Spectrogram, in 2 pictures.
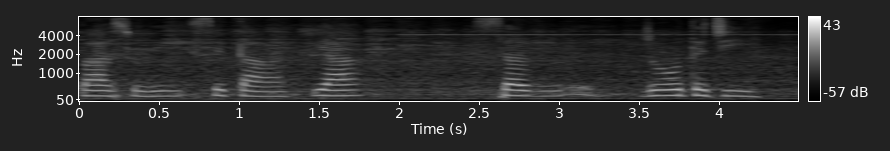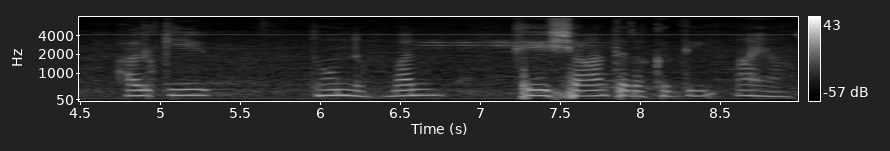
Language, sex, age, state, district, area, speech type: Sindhi, female, 30-45, Uttar Pradesh, Lucknow, urban, spontaneous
